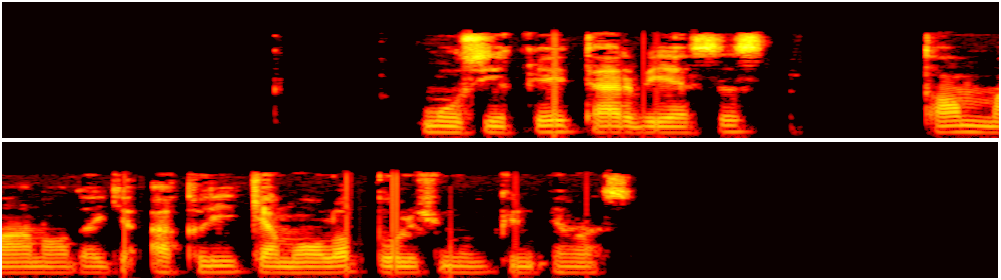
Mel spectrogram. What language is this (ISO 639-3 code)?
uzb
